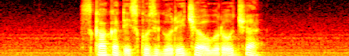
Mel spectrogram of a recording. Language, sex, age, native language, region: Slovenian, male, 12-17, Slovenian, Drava region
